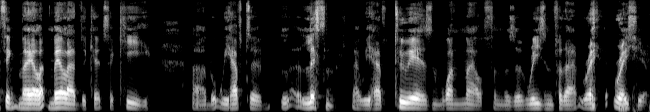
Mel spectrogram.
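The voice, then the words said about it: British accent. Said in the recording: “you don't have a British accent just because you went to the British school in San Francisco”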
